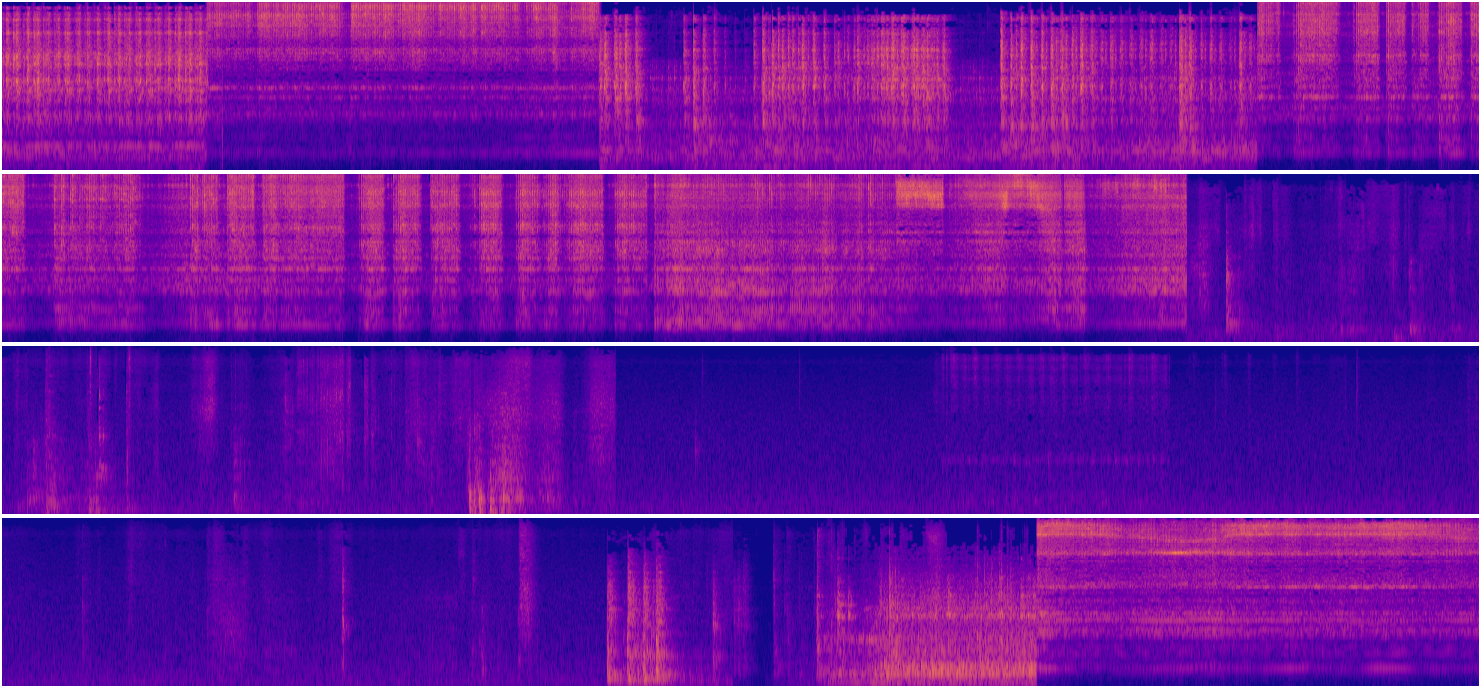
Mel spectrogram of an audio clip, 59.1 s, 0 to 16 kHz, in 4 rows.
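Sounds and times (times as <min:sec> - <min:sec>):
wood lathe gouge scraping: 0:06.1 - 0:26.6.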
